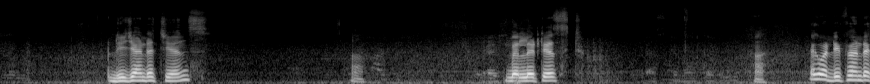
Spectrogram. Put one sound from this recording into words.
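Silk fabric rustles as it is unfolded.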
